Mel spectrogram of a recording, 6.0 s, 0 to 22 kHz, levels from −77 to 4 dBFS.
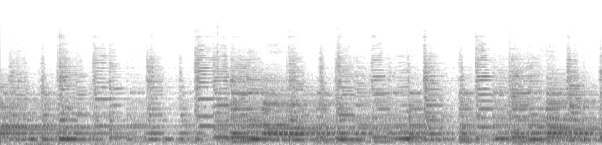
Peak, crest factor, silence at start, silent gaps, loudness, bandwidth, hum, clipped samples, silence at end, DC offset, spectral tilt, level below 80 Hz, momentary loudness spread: -16 dBFS; 14 dB; 0 s; none; -31 LUFS; 9.8 kHz; none; under 0.1%; 0 s; under 0.1%; -7.5 dB/octave; -54 dBFS; 9 LU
